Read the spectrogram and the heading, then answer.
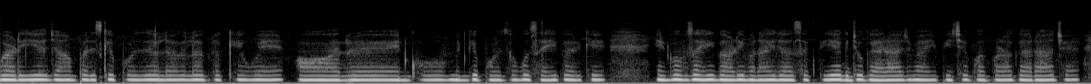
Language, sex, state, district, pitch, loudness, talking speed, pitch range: Magahi, female, Bihar, Gaya, 210 Hz, -21 LUFS, 160 wpm, 205-210 Hz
